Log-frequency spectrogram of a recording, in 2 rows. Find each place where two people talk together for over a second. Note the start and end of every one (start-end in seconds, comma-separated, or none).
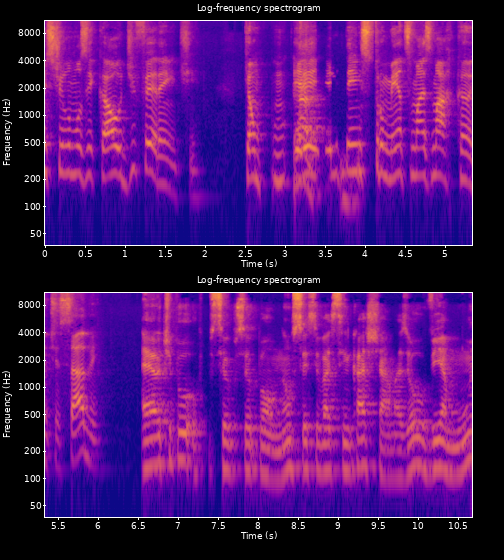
none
